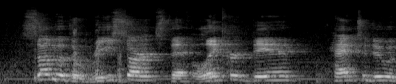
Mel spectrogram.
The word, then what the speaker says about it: Likert: this guy called it he pronounced his name liquor so those are liquor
